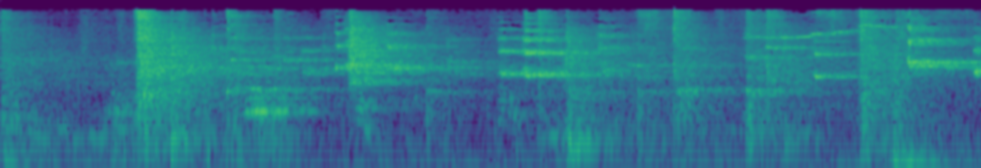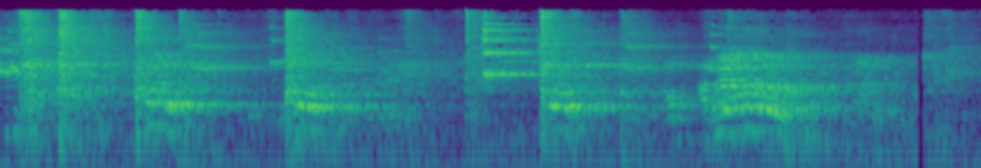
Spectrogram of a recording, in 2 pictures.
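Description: Doubles badminton rally in an indoor hall: sharp racket strikes on the shuttlecock, one to two a second, with short squeaks of court shoes and footfalls on the floor between them.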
